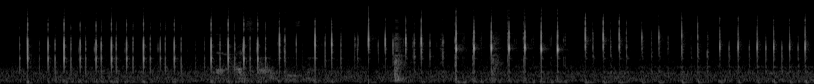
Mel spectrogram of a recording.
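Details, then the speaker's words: Thera 75 keyboard with Zaku linear switches, GMK Laser keycaps, freshly built after stabilizer troubleshooting (enter key had felt stiff): crisp, even keystrokes at steady pace, no stabilizer rattle or ticking; normal typing. "there you guys what there you guys go that's the sound test for the thera 75 thank you"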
